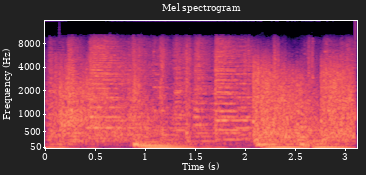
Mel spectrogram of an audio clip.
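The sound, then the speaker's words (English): Gunfire in a Western film shootout, heavy booming shots with deep rumbling tails over a dense, busy background of noise. “Kino keeps firing from his position as Chris rides over to him.”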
